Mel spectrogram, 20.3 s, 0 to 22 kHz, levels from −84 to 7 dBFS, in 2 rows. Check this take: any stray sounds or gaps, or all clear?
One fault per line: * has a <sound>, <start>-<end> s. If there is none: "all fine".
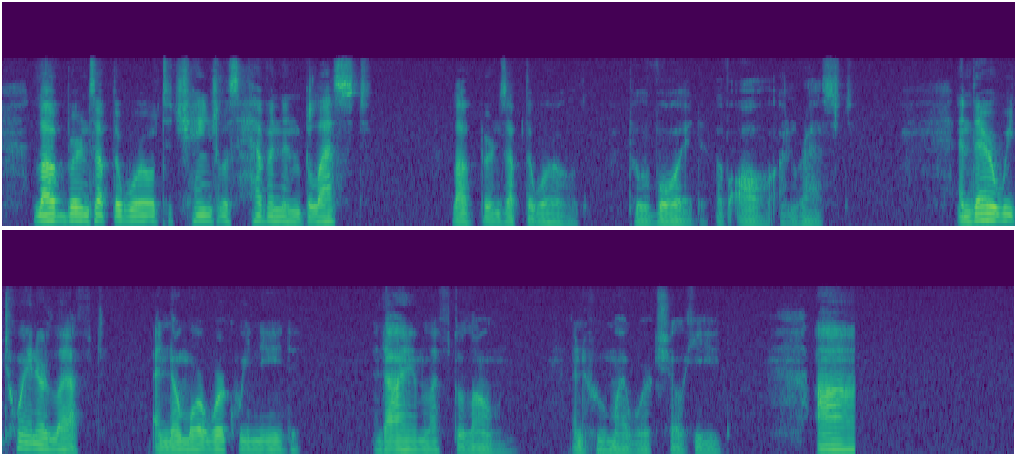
all fine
